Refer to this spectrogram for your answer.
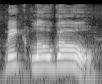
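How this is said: It is said in a Chinese-style accent.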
